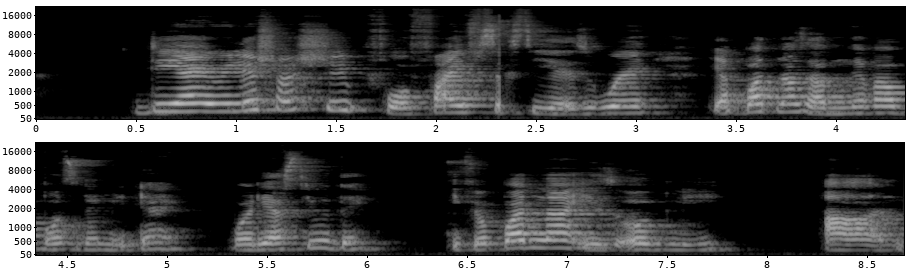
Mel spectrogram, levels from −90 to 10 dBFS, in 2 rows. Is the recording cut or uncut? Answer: cut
